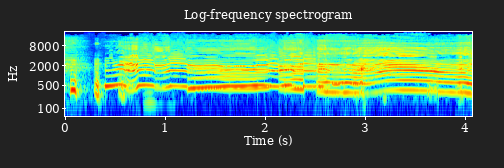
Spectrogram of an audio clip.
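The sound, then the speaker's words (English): A person lets out an exaggerated, drawn-out vocalized yawn: one loud, sustained moaning tone lasting about four seconds, its pitch wavering and sagging lower toward the end, after a quick intake of breath. “My personal favorite, the people that verbalize their yawns.”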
